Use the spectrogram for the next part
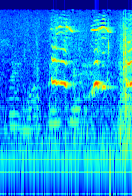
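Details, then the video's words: Springer Spaniel puppy, frightened of a rubber pig toy, gives short high whimpering yelps in two rising-falling bursts, with a faint steady hum underneath. "Springer Spaniel puppy scared of rubber pig"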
